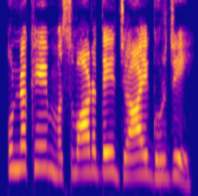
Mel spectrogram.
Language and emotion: Sindhi, neutral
